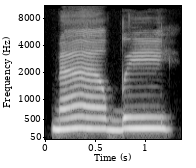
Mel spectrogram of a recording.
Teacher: Jadi bukan di tapi di nadi. Pinggir lidah menyentuh ee gigi graham atas suaranya memanjang. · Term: Istitolah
